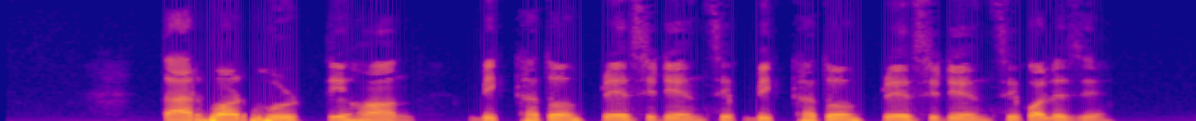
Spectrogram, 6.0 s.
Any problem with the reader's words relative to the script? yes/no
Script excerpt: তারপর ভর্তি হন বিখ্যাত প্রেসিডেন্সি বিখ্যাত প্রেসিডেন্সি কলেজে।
no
